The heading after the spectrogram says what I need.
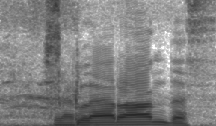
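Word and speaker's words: Scleranthus: அப்படின்னா ஸ்கிளரான்ஸ் அப்படின்னு சொல்லக்கூடிய மலர் மருந்து பேர் கொஞ்சம் உச்சரிக்க சிரமமாதான் இருக்கும் ஸ்கிளராந்தஸ் சரிங்களா தமிழ்லயும் எழுதி இருக்கிறேன் சோ இந்த மலர் மருந்து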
